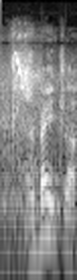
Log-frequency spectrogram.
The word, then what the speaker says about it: Sbeitla: Sbetla, non me lo ricordo.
